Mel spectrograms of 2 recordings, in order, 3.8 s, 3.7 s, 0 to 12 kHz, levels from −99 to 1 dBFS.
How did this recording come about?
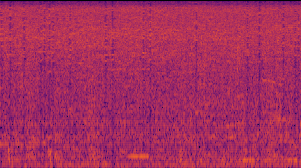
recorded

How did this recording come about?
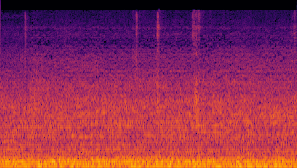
remade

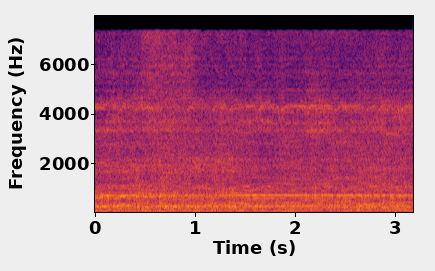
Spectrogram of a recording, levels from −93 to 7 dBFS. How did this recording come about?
remade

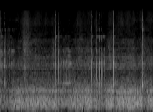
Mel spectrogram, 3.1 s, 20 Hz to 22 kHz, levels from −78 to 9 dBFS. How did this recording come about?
recorded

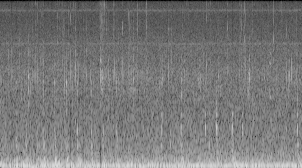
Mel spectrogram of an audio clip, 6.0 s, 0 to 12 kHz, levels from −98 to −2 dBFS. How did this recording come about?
recorded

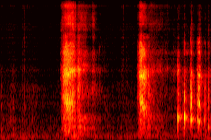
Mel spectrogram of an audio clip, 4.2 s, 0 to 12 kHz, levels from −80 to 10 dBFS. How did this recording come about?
remade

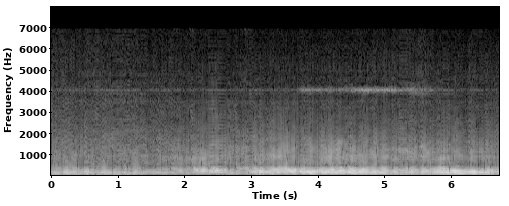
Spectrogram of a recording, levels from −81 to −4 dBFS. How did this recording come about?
remade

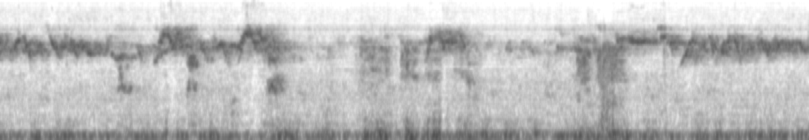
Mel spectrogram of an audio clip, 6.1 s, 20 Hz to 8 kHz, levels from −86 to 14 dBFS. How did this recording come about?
remade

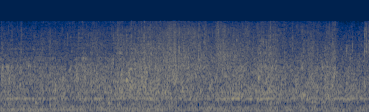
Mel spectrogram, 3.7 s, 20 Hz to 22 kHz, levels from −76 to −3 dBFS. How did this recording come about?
remade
